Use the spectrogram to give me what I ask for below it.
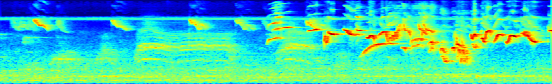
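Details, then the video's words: Male Oriental magpie-robin singing a wild-type fighting song without pause. Soft spaced whistles and a burbling phrase, then loud, dense run of sweet rising and falling whistled notes with sharp chips, over a faint steady high hum. "Chòe Than Trống Hót Liên Hồi – Âm Thanh Chuẩn Giọng Rừng - Chích Chòe Than Hót Đấu"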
